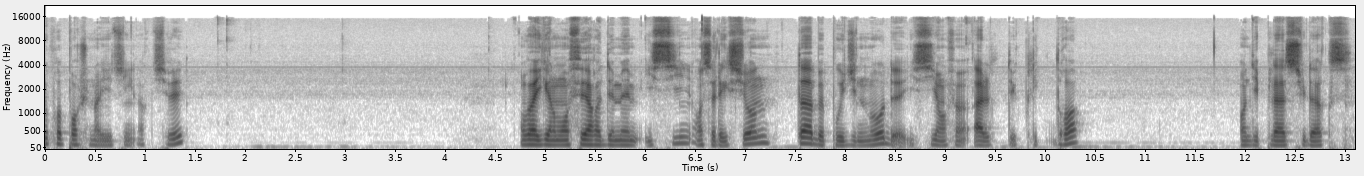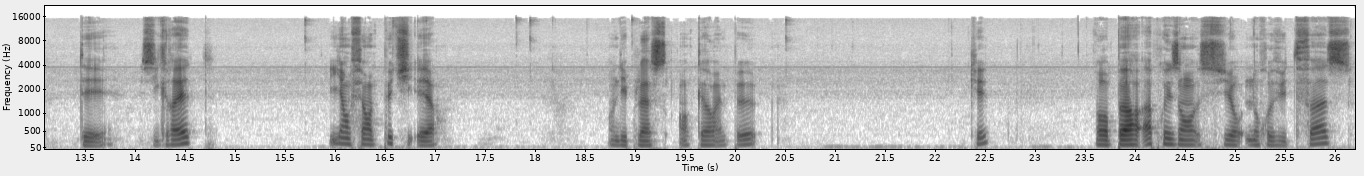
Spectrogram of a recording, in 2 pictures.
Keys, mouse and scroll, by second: 1.9 Tab, 2.8-4.6 middle drag, 4.6-5.8 scroll up 1, 5.8 scroll up 1, 5.9 right click, 7.1 Tab, 8.9 alt+right click, 10.2 KP_3, 12.0-15.0 drag, 16.1 r, 18.8-20.7 drag, 20.7 Tab, 21.2 a, 21.7 scroll down 2, 22.8 KP_1, 24.3-26.2 scroll down 3.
